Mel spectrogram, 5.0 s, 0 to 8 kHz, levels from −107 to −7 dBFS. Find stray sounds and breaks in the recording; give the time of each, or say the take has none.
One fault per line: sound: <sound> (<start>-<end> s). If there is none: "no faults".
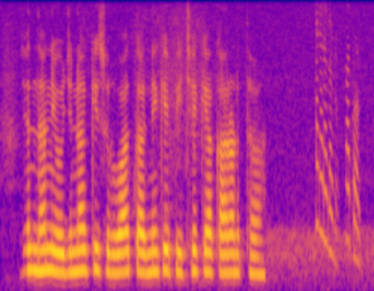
sound: chirp (4.2-4.8 s)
